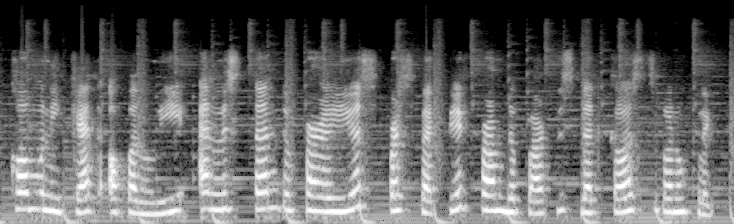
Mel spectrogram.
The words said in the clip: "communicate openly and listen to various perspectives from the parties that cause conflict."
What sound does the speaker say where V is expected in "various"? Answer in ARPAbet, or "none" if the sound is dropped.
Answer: F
